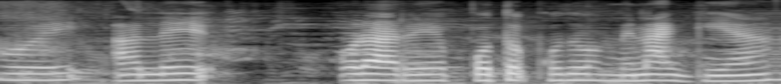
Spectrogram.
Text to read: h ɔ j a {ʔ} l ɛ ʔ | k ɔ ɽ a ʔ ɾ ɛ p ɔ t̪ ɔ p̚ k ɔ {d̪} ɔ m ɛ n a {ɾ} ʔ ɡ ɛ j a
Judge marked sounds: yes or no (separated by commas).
no, yes, no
